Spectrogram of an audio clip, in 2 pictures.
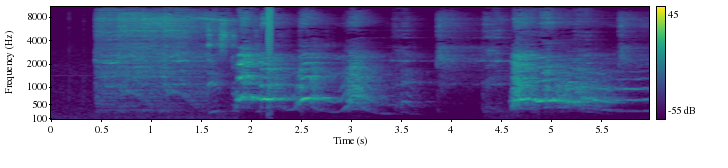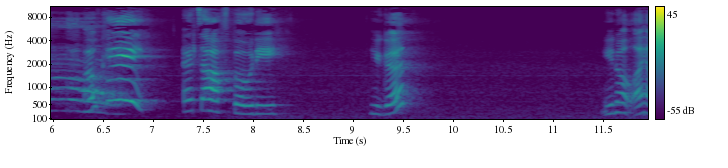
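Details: A husky gives wavering, yodelling howls that rise and fall in short bursts, singing along to music (Katy Perry's Dark Horse), with a person talking nearby.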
